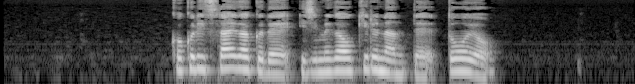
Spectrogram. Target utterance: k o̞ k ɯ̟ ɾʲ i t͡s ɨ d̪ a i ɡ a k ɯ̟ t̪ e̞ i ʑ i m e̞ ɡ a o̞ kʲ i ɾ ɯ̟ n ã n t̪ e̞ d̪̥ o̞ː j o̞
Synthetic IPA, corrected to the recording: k o̞ k ɯ̟ ɾʲ i t͡s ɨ d̪ a i ɡ a k ɯ̟ d̪ e̞ i ʑ i m e̞ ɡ a o̞ kʲ i ɾ ɯ̟ n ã n t̪ e̞ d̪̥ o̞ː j o̞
